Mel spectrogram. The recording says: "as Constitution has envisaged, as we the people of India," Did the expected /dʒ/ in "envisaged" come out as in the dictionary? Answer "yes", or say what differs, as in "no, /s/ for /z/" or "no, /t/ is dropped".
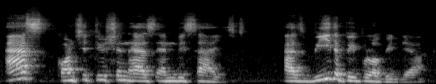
no, /z/ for /dʒ/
